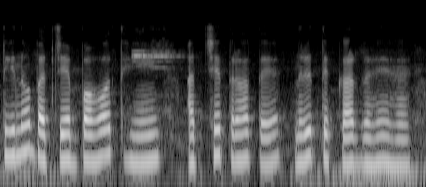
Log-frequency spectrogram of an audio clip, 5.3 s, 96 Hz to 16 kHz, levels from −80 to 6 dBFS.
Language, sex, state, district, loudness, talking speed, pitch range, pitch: Hindi, female, Jharkhand, Palamu, -18 LUFS, 125 wpm, 190-215 Hz, 205 Hz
